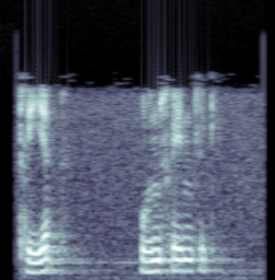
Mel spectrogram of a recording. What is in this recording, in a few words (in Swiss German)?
"trieb", alsace; meteo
